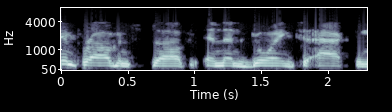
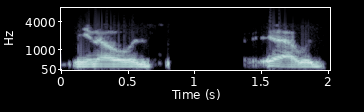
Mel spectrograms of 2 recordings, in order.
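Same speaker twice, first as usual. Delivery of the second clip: ordinary talk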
